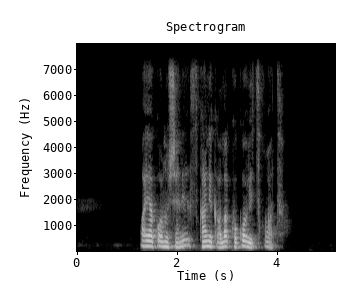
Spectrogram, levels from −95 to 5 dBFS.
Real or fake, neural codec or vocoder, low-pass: real; none; 7.2 kHz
